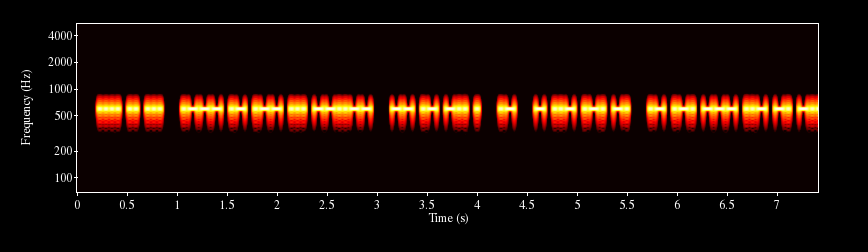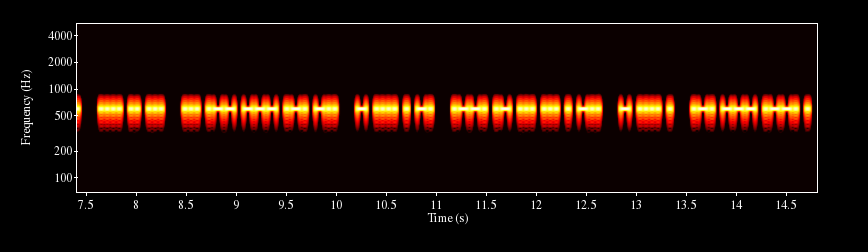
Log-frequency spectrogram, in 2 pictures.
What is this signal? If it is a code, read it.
Morse code, heard as a keyed tone, about 40 wpm, 600 Hz. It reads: HIS JAWS, MADE A TURN AROUND HIS SWORD THEN PASSED THE ROPE
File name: the old man and the sea 2 40wpm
